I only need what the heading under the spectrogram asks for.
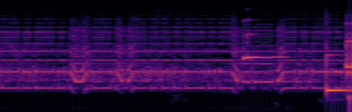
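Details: Only music is heard, a bright wind-instrument melody with sliding notes and no animal sound.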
